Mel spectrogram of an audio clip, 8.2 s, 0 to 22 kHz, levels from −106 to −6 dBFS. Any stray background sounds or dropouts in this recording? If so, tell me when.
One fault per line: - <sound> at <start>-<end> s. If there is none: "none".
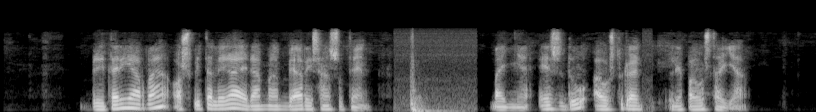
- thud at 4.1-4.7 s
- dropout at 6.4-6.5 s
